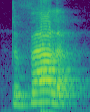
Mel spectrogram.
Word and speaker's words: develop: second syllable another word develop develop but most learners they usually say develop develop now we don't say develop don't pronounce the o sound in this word just say develop develop so stress is on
